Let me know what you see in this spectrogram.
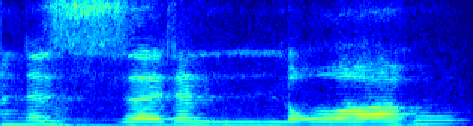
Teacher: ज़ाय में सीटी की आवाज़ और तशदीद भी सख्ती के साथ पढ़ना है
